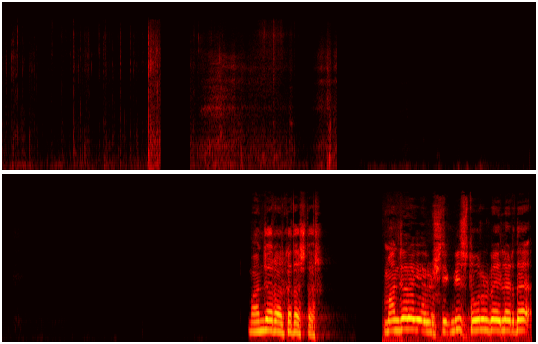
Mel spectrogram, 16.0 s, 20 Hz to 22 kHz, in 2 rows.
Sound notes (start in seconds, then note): 1.8 the pit sound when I remove the mushroom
